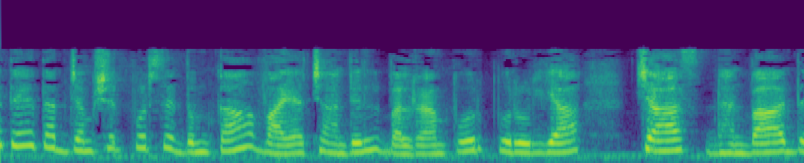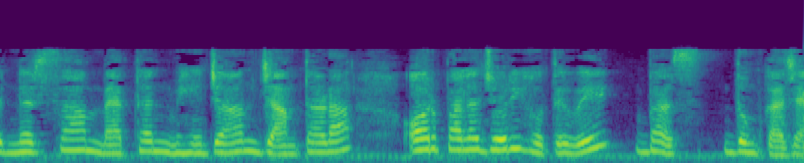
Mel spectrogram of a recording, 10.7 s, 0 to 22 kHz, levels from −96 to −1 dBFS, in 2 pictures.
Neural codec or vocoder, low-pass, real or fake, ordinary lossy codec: none; 7.2 kHz; real; none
